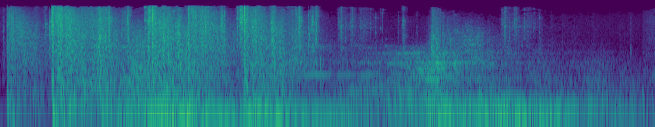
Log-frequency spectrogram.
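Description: Gunshots crack loudly and echo, one after another.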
